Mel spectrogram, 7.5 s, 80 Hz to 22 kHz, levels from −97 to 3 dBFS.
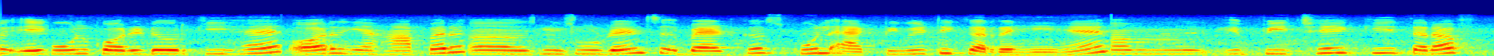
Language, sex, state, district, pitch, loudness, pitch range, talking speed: Hindi, female, Bihar, Darbhanga, 265 Hz, -20 LUFS, 250-300 Hz, 160 wpm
